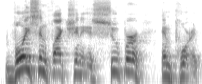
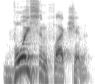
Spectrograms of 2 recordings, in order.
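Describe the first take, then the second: First: Said in the usual way. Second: "voice inflection" said slowly and low with weight on "voice"; weighty heading. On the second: Shown as a demonstration. Sales trainer announces his next point to trainees, slow and weighty.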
